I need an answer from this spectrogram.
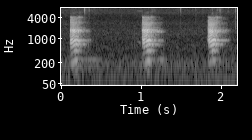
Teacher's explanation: hamzah ini keluar dengan cara terkatupnya pita suara. Kita bisa rasakan a. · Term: hamzah sakinah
